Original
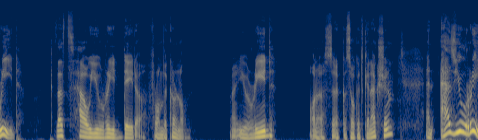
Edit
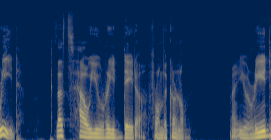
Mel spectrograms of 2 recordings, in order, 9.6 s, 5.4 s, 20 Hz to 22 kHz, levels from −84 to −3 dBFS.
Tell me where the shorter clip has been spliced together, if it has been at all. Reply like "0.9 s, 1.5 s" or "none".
none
